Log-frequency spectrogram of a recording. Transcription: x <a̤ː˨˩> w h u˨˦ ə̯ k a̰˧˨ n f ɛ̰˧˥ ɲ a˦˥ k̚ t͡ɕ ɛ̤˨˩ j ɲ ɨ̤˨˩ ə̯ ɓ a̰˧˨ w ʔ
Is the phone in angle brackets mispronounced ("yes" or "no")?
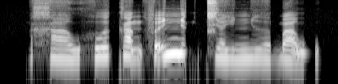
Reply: no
